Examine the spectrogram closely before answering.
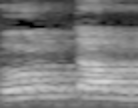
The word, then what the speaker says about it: punto: The word is spelled P-U-N, you know, N like Nancy, T-O, P-U-N-T-O. It's pronounced punto. Now, I know you guys in certain countries outlaw people when saying the N-word. But in this case, don't drop off the letter N.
